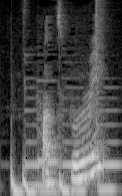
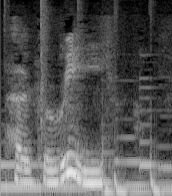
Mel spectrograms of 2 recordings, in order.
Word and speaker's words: potpourri: How would you pronounce that? Poturi. Absolutely not. It's pronounced poperri.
